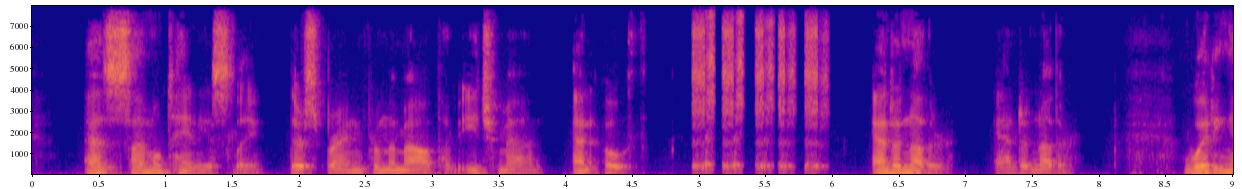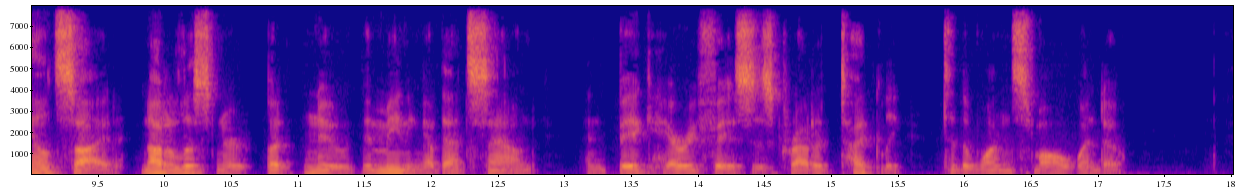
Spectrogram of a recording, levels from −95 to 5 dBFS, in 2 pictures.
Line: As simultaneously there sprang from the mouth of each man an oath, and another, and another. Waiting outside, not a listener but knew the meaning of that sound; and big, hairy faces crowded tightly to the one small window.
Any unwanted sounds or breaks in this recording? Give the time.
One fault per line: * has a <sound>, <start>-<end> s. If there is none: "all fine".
* has a laugh, 4.9-6.0 s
